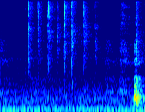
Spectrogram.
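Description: A run of faint, quick clicks starting about half a second in, roughly eight a second.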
